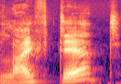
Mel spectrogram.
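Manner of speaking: kobold character voice. Voicing the kobold Meepo answering a player's question: Meepo kobold voice. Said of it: "And Meepo looks at you".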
